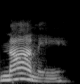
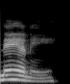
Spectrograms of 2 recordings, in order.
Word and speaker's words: Nani: And she was called Nani. And he was saying nanny. And I said, that's because he can't pronounce it the right way.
